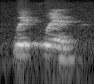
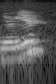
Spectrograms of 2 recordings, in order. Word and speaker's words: Nguyen: Stephen Ventresca, you are suing your former girlfriend, pronounce it for me. Win. Okay, is it sometimes pronounced Nguyen? Yeah, I've heard it like that.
